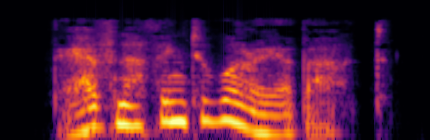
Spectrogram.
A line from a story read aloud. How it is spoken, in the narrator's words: Angelo said softly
